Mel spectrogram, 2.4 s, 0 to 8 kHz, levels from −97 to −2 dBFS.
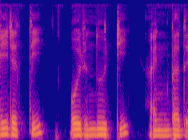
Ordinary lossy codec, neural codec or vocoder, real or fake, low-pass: none; vocoder, 22.05 kHz, 80 mel bands, WaveNeXt; fake; 7.2 kHz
